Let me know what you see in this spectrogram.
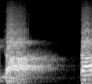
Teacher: आपकी जीव जब तक आपकी दात को स्पर्श नहीं करेगी तब तक आप ता नहीं बोल सकते ता तो ता बोलेंगे तो जीव आपकी दात को स्पर्श करेगी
